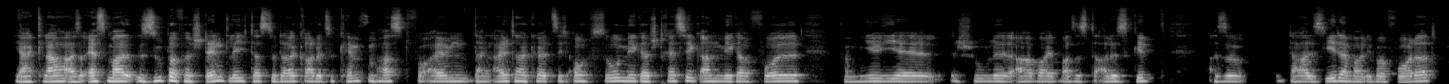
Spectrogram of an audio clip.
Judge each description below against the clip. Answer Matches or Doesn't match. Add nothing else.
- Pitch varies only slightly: Matches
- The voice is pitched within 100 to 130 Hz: Doesn't match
